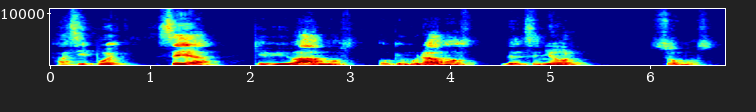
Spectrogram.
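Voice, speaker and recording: A man's voice: medium pitch, expressive, slow pace, a bit bright, reverberant. A man preaching a sermon as pastor, emphatic and full of rhetorical questions. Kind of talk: Spanish-language sermon. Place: church.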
